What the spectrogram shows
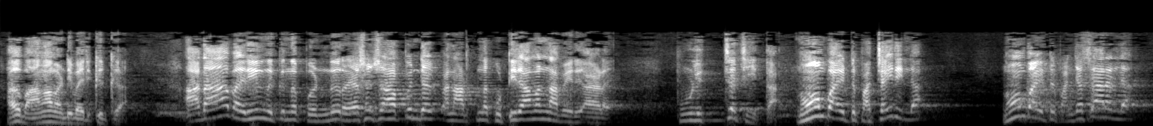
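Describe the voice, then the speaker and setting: Bright-voiced preacher in an echoing hall. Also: male voice, sits high. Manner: dramatic storytelling with rhetorical questions and answers. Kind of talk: Ramadan sermon. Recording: long hall reverb.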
